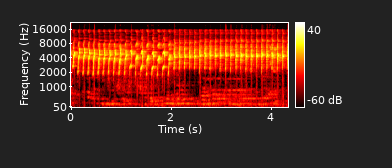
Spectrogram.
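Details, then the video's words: Lovebird in long ngekek calling a rival: a continuous rapid chattering trill of harsh high notes, about three per second pulses, unbroken for over four seconds, with soft low murmurs behind. "Suara burung lovebird ngekek panjang | Memanggil lawan"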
